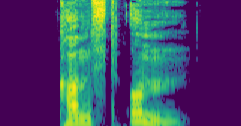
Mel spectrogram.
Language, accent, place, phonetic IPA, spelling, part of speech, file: German, Germany, Berlin, [ˌkɔmst ˈʊm], kommst um, verb, De-kommst um.ogg
- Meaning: second-person singular present of umkommen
